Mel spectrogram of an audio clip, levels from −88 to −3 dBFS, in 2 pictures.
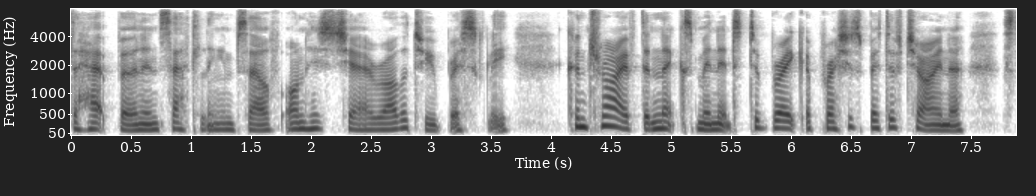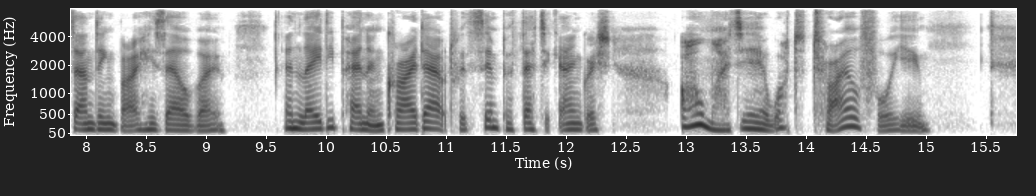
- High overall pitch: No, medium, 145 Hz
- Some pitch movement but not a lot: Yes, average, 3.9 semitones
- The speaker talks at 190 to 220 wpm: No, average, 155 wpm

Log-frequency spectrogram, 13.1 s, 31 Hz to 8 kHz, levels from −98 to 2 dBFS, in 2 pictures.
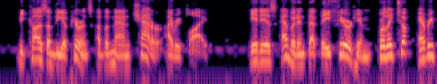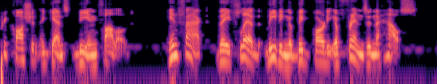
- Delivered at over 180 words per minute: No, average, 175 wpm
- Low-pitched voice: No, medium, 165 Hz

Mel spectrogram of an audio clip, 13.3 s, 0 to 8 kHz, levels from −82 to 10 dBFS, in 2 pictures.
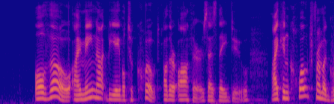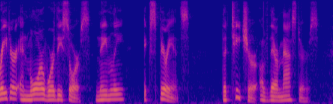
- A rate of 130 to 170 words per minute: Yes, average, 140 wpm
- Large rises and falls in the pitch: No, average, 4.0 semitones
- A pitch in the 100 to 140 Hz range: Yes, low, 135 Hz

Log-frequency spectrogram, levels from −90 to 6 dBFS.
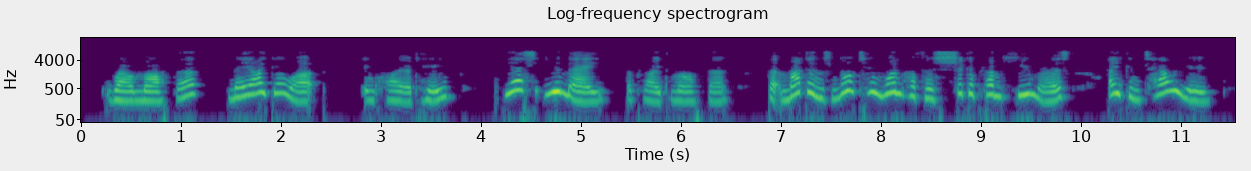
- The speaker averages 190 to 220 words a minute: No, average, 140 wpm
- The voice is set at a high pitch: Yes, very high, 255 Hz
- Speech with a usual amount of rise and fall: No, wide, 8.8 semitones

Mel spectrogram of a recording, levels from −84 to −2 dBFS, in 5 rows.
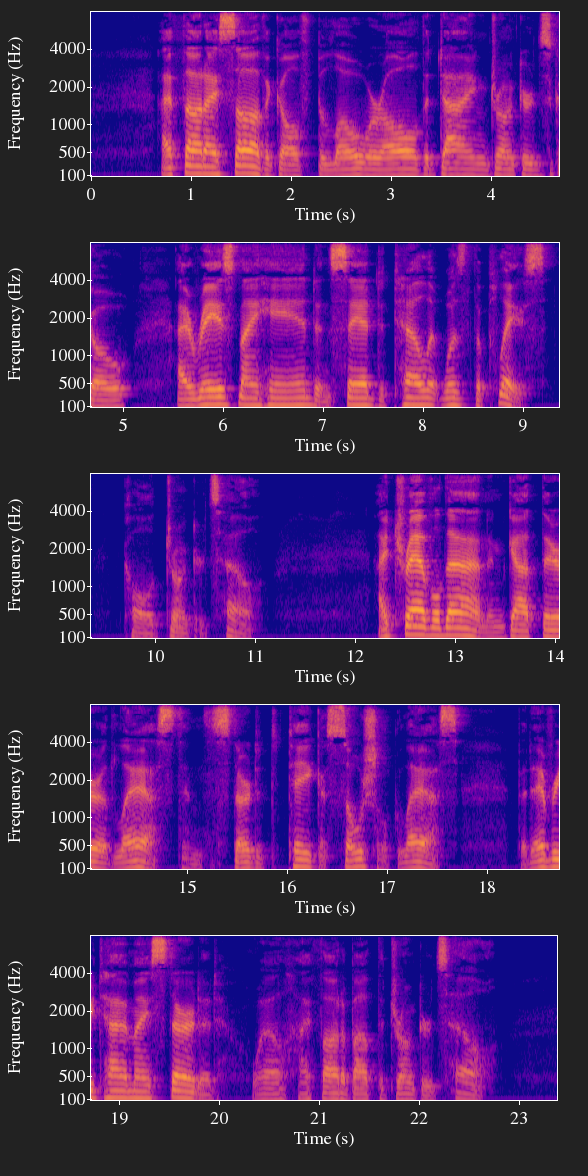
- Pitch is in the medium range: No, low, 110 Hz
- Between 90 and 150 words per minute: Yes, average, 140 wpm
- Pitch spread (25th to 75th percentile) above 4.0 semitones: No, average, 3.4 semitones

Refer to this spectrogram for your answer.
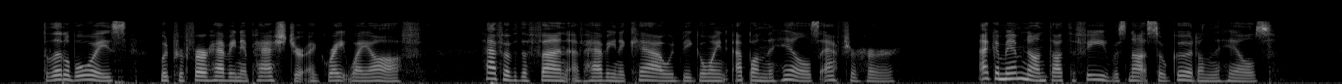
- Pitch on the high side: No, medium, 180 Hz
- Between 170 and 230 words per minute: Yes, average, 175 wpm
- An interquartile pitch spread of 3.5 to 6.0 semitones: No, average, 3.1 semitones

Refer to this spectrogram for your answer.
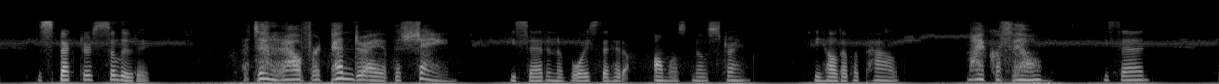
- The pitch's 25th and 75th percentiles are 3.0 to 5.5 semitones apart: Yes, average, 3.4 semitones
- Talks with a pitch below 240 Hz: Yes, medium, 185 Hz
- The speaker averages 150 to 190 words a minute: No, slow, 135 wpm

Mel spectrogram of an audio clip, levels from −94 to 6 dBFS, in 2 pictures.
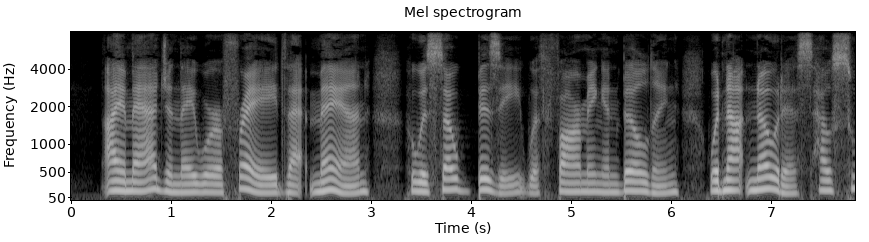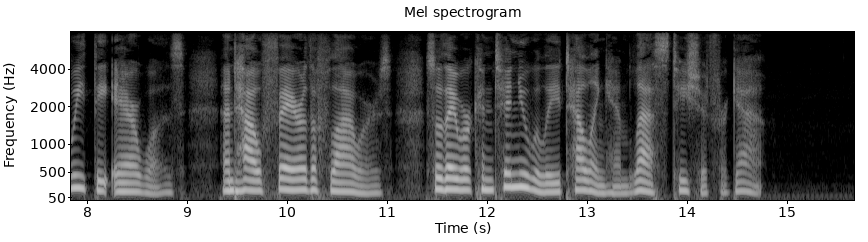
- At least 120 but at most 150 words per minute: Yes, average, 145 wpm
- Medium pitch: Yes, medium, 160 Hz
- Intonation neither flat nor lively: Yes, average, 4.1 semitones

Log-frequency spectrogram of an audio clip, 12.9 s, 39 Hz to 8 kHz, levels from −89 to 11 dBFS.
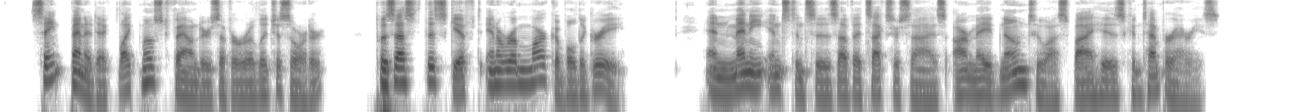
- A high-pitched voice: No, very low, 95 Hz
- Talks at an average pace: Yes, average, 145 wpm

